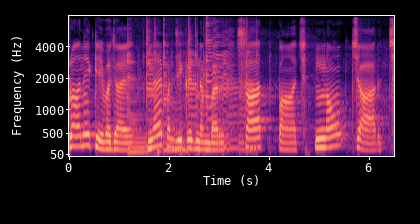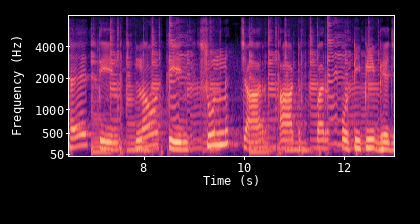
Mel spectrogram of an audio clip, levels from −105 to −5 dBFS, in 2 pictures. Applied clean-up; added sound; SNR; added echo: none; Electric guitar; 10 dB; reverberation time 0.7 s.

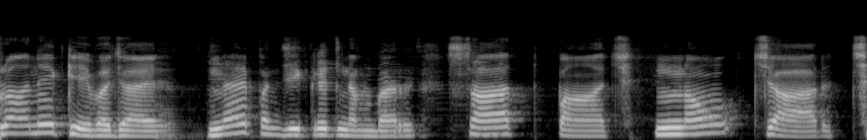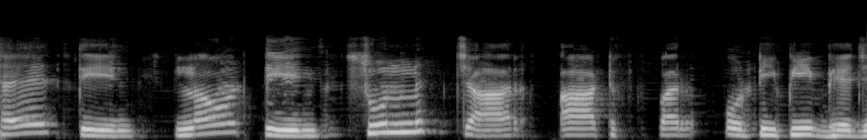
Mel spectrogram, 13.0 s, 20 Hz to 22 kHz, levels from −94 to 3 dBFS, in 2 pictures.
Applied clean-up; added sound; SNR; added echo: neural mask model DeepFilterNet 3.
